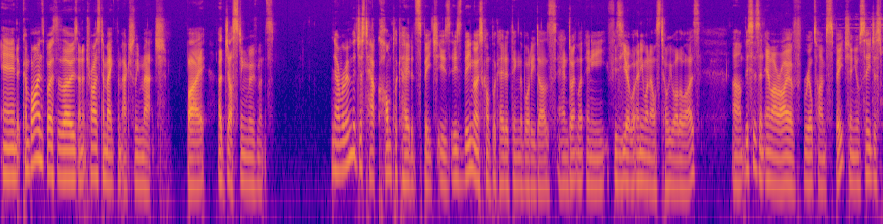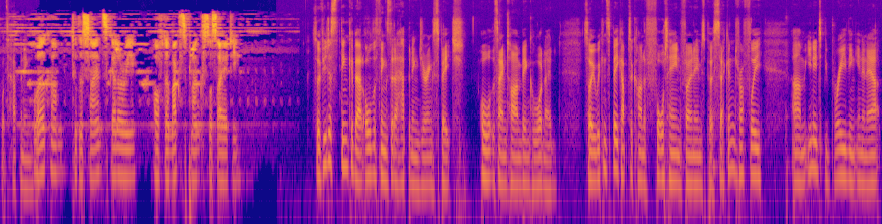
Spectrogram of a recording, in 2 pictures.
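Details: Adult male speaker; typical speech.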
